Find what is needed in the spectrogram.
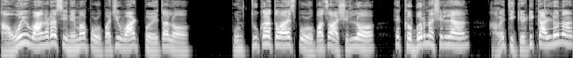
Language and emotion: Goan Konkani, surprised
